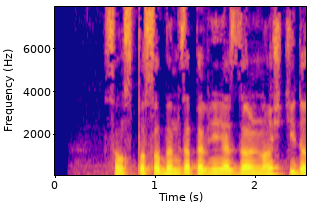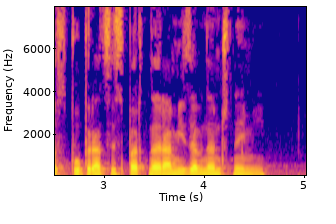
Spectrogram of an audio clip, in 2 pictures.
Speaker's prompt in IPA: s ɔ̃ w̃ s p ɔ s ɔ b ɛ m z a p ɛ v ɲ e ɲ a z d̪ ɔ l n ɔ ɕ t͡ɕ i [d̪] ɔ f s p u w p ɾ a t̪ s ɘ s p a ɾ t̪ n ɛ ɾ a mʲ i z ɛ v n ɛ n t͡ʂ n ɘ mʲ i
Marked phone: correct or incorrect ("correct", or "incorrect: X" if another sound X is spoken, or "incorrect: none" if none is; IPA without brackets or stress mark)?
correct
